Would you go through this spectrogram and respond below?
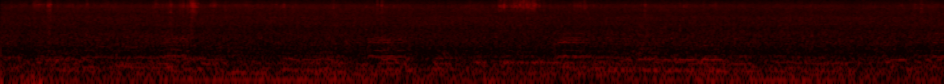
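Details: Bees grazing on oregano flowers in summer, a low steady droning hum with gentle rises and falls, soft summer breeze in the background.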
